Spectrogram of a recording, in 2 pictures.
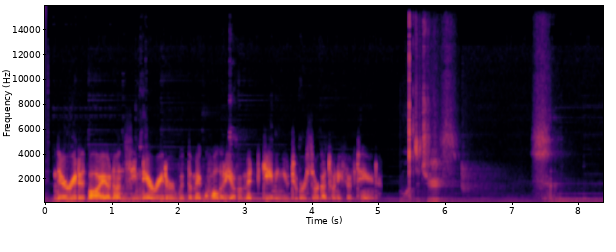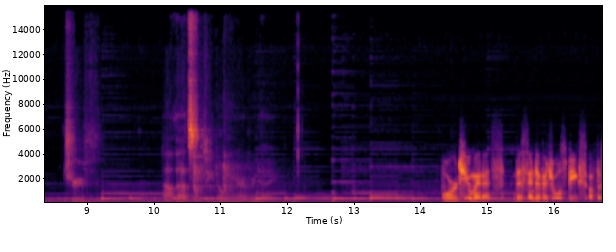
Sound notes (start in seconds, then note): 8.7 narrator: *Snort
